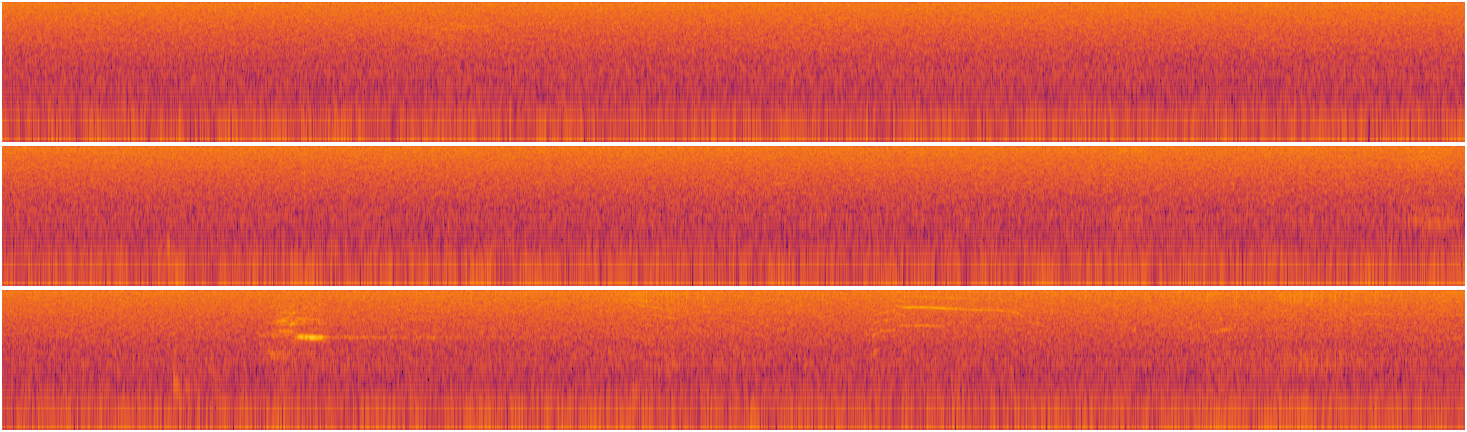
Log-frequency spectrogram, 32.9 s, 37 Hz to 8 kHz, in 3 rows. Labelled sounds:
24.1	24.4	killer whale, northern resident, G clan, 1.1 to 1.4 kHz
28.6	29.6	killer whale, northern resident, G clan, 1.9 to 6.2 kHz

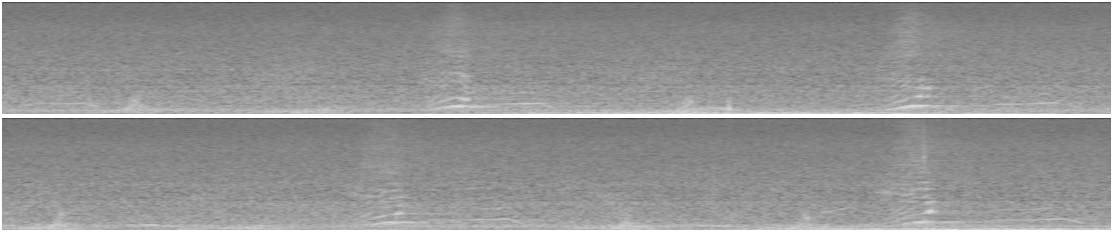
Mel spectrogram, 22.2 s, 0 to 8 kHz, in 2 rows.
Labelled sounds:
4.4	4.7	humpback whale, 0.96 to 2.2 kHz

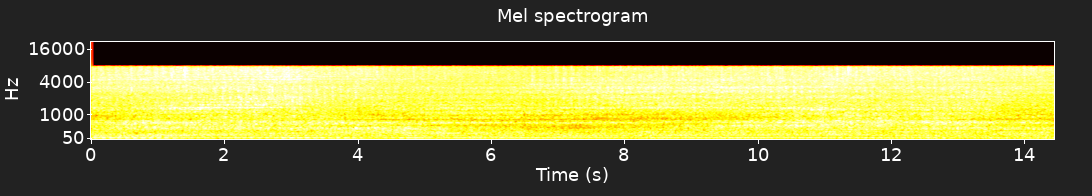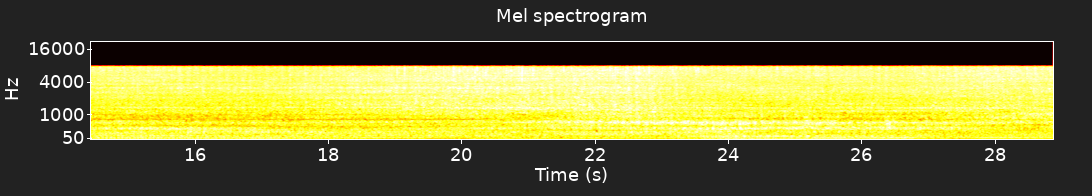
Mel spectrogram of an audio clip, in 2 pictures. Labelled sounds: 28.3	28.7	vessel noise, 0.83 to 1.2 kHz

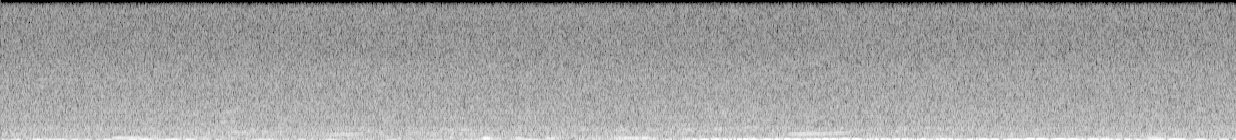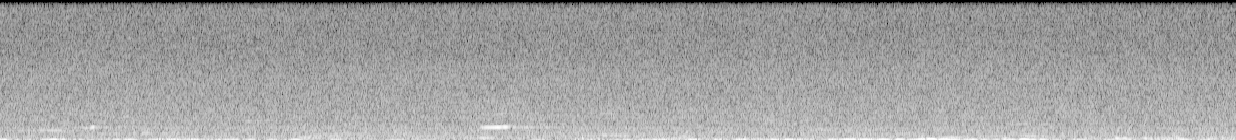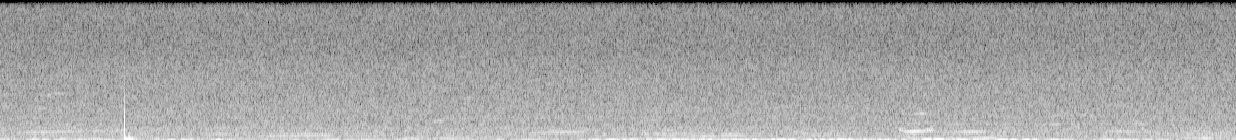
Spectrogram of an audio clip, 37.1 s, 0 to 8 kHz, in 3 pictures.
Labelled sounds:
17.2	17.5	humpback whale, 0.80 to 0.93 kHz

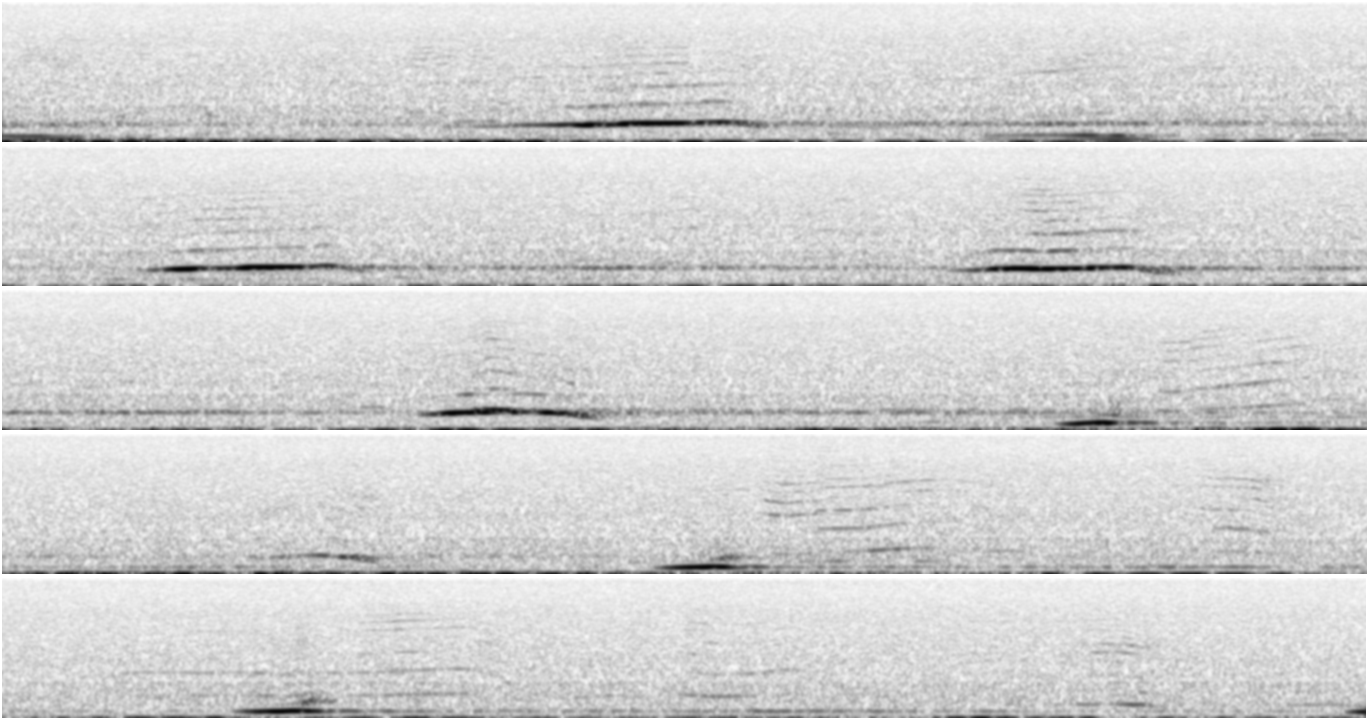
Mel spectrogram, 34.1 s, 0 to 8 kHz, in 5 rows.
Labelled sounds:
2.9	3.6	humpback whale, 0.80 to 2.1 kHz
5.1	5.3	humpback whale, 1.6 to 1.8 kHz
7.8	8.1	humpback whale, 1.5 to 1.7 kHz
11.8	12.5	humpback whale, 0.80 to 2.8 kHz
16.0	16.3	humpback whale, 1.2 to 1.4 kHz
19.4	20.1	humpback whale, 0.80 to 3.5 kHz
24.3	25.2	humpback whale, 0.93 to 2.9 kHz
26.5	26.8	humpback whale, 0.83 to 3.1 kHz
29.1	29.7	humpback whale, 0.99 to 3.2 kHz
32.8	33.1	humpback whale, 1.7 to 1.9 kHz

